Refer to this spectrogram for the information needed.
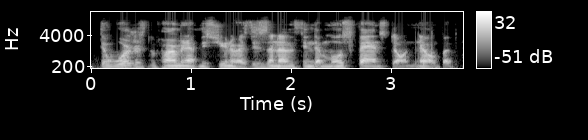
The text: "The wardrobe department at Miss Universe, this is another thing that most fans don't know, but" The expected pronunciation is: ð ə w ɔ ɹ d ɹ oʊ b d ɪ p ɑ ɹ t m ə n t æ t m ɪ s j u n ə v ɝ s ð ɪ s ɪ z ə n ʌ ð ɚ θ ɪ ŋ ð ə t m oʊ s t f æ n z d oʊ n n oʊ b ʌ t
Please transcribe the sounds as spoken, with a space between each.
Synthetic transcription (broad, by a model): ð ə w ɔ ɹ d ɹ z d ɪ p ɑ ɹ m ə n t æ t m ɪ s j u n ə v ɝ s ð ɪ s ɪ z ə n ʌ ð ɚ θ ɪ ŋ ð ə t m oʊ s t f æ n z d oʊ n n oʊ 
